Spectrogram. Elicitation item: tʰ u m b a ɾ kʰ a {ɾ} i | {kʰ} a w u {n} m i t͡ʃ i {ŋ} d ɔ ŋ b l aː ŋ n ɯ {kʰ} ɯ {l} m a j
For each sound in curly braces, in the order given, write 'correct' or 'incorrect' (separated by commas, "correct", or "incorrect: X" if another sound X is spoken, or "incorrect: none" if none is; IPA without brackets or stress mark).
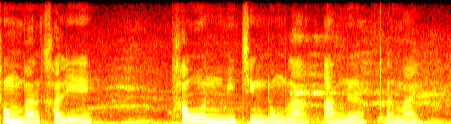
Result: incorrect: l, incorrect: tʰ, correct, correct, incorrect: pʰ, incorrect: ɾ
